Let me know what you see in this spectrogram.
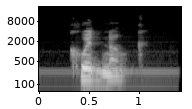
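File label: "quidnunc", US English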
